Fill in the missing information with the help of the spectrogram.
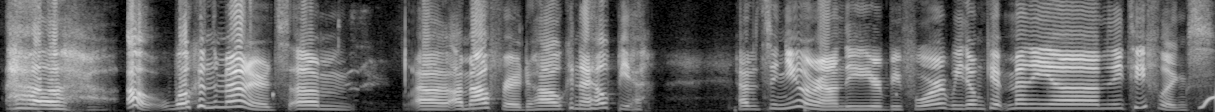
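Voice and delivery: hearty shopkeeper welcome; Alfred greeting. Acted. Blacksmith greeting a tiefling customer, lifted and hearty. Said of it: "And he says".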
